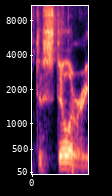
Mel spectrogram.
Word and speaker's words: DSTLRY: Now I'll tell you another publisher that I'm really impressed with is Distillery. Have you guys heard of them? No. DSTLRY. They spell it funky.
